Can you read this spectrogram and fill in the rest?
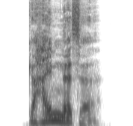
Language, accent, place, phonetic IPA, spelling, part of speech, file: German, Germany, Berlin, [ɡəˈhaɪ̯mnɪsə], Geheimnisse, noun, De-Geheimnisse.ogg
- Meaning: nominative/accusative/genitive plural of Geheimnis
